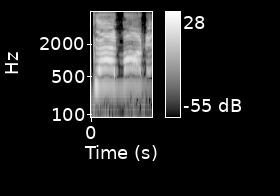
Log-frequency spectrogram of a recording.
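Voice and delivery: fake, booming, very loud and very high shrill voice. Retelling a prank video, imitating the boyfriend: loud mocking greeting. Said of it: "all loud and whatnot".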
